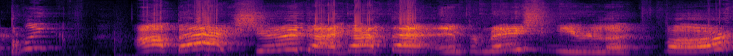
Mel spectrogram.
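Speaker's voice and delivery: high, loud, gleeful character voice; excited returning helper. Acted. Helper back with information for Dolly, excited shout. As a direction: burst back in loudly with the news, pitched high.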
